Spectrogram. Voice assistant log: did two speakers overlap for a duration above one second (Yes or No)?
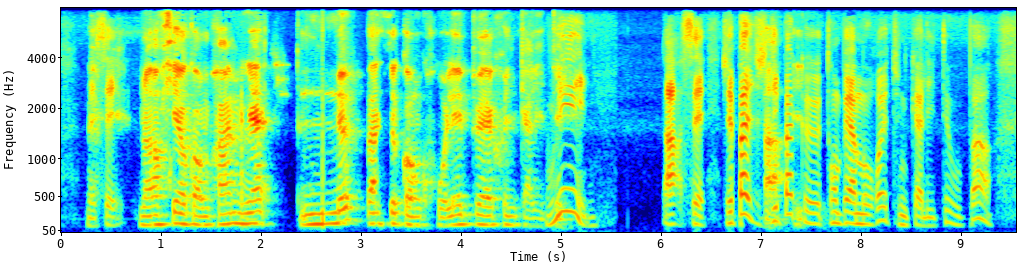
No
